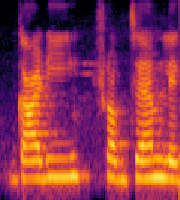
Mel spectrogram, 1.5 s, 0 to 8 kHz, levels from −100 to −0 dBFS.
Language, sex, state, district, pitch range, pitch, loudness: Bengali, female, West Bengal, Dakshin Dinajpur, 230-245 Hz, 235 Hz, -16 LUFS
